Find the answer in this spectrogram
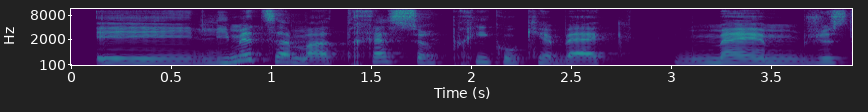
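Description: This woman's voice sits at a fairly low pitch. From Ottawa, Ontario, Canada. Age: 20s. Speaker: interviewee, family member. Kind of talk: interview.

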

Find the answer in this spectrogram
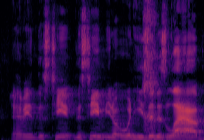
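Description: A man speaks at a fairly quick pace. Audible room echo is present. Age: 20s. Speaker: sports podcast host. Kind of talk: casual chat.

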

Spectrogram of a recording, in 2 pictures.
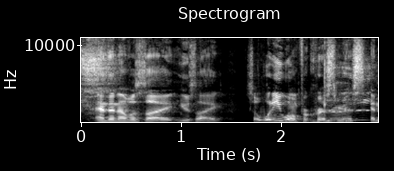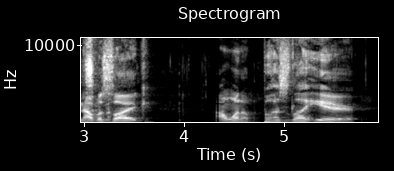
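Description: Speaking at a moderate pace, a man uses an animated tone and a fairly high pitch, with very wide pitch swings. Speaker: podcast host. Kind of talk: casual banter.

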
